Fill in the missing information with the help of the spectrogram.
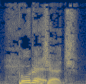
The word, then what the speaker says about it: Buttigieg: Biden Transportation Secretary Pete Buttigieg took Smollett's side. Did I say that right? – Buttigieg. – Thank you.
